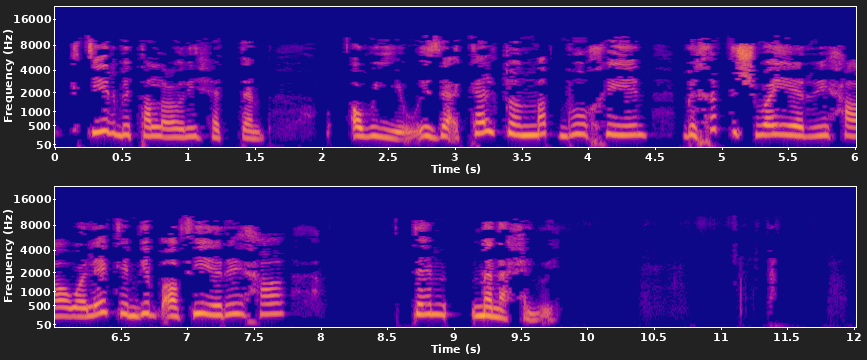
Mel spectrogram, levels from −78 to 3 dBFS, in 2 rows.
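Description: Throughout, the speech sounds watery and swirly, with metallic chirps on s sounds, smeared attacks and nothing above 10.4 kHz. This is likely heavy MP3 compression, at a bitrate near 24 kbps. Starved of bits, the encoder cuts the treble and drops weak frequency lines from frame to frame.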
